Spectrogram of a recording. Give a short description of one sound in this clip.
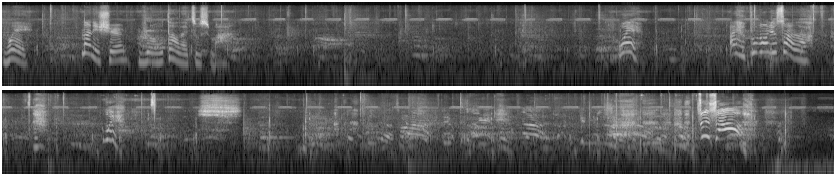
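A young woman speaks emotionally nearby.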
